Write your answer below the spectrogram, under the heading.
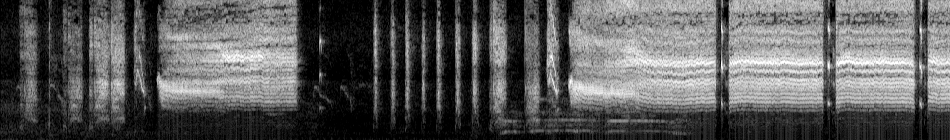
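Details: Baya weaver (burung manyar) singing continuously, played as a lure: a run of quick dry chattering ticks, then a long sustained wheezy, hissing buzz that rises in intensity and holds with brief breaks.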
